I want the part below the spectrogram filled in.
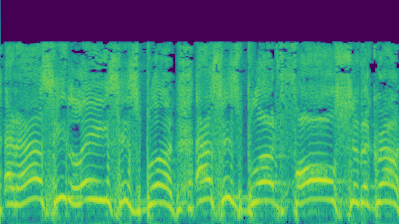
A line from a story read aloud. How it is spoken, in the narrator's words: he yells in triumphant voice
